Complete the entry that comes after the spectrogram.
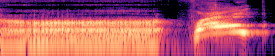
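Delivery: growl, then blast the word out; boy's growling tic with a loud yelp. Retold or imitated. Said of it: "He said".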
